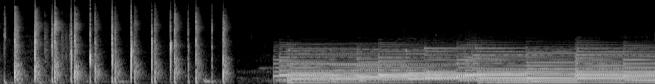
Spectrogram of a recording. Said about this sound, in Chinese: 嗯哼，好的，嗯，那我们给他鼓掌好吗？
